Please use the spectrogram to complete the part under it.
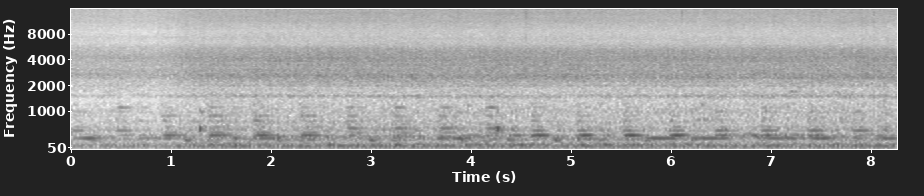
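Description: Onions sautéing in a pan for pancit batu give off a steady, continuous sizzling hiss from start to finish, with faint tonal sounds in the background.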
